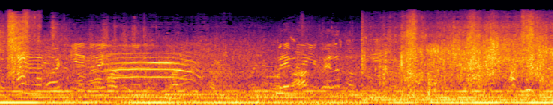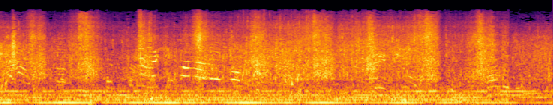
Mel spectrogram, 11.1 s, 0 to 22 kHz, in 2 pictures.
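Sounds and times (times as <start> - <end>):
bathers' voices: 0.0 - 11.0
low engine hum: 0.0 - 11.0
footsteps crunching on pebbles: 4.0 - 11.0.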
